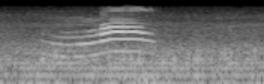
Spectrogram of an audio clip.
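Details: Tabby cat indulging in treats gives a single arched meow, rising then falling in pitch, lasting about half a second, with a faint low background hum.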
